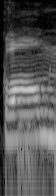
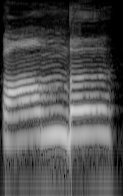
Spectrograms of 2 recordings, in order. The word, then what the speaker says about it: comb: B is silent because B just come after M.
